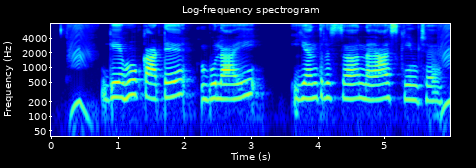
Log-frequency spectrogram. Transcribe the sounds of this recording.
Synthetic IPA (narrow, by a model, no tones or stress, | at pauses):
ɡeːɦũkaːʈebulai | jənt̪ɾəsə̃nəjaskiːmt͡ʃʰɛ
